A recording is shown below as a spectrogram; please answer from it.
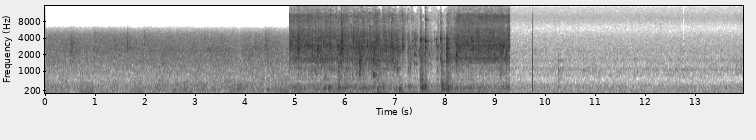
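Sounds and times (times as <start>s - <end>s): faucet water splashing into sink: 4.9s - 9.3s.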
